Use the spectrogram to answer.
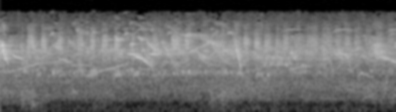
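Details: European bee-eater, a spring visitor to Extremadura, Spain: several curved, rolling notes that rise and fall, overlapping one another against a constant high-pitched wash of chirping and insect-like buzzing.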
